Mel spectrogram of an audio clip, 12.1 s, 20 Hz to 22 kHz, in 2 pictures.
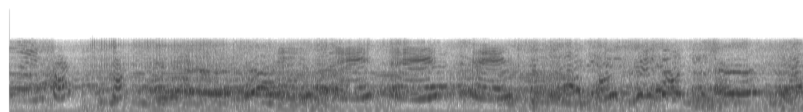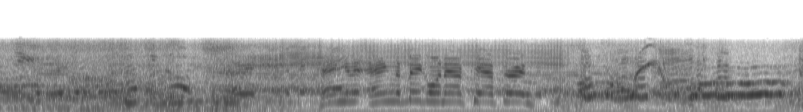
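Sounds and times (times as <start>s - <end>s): onlookers' voices: 0.1s - 12.0s
sea lions barking: 0.1s - 12.0s.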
